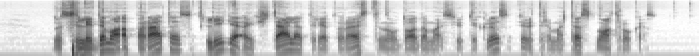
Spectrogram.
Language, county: Lithuanian, Utena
